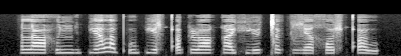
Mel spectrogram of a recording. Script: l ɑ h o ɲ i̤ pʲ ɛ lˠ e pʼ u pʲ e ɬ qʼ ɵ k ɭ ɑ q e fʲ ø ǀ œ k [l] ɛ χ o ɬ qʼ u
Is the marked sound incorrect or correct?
incorrect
